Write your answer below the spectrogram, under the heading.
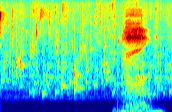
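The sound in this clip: Water rinses hair during a hair wash: a soft, steady hiss of running water, quiet throughout, swelling into a brief louder splash just before the end.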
